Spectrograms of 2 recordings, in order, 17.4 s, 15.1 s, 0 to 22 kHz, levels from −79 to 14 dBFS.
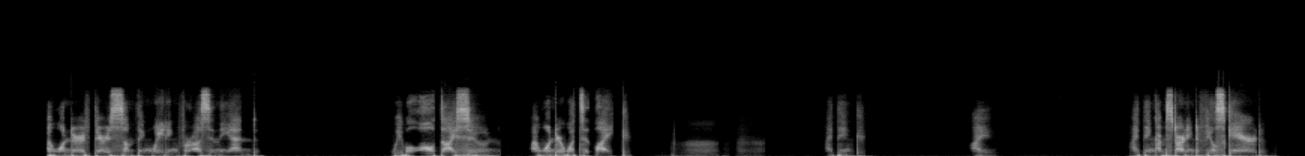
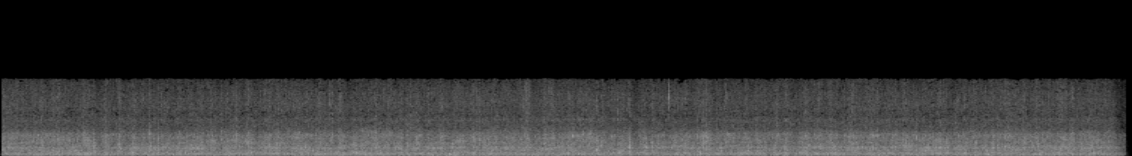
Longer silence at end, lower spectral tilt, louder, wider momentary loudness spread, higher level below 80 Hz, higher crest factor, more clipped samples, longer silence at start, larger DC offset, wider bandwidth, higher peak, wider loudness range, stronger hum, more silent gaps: first, 0.4 s vs 0.1 s; second, -1.5 dB/octave vs -3 dB/octave; first, -20 LUFS vs -24 LUFS; first, 16 LU vs 1 LU; first, -28 dBFS vs -62 dBFS; first, 22 dB vs 16 dB; neither; first, 0.65 s vs 0 s; neither; second, 10 kHz vs 11.5 kHz; first, -2 dBFS vs -10 dBFS; first, 18 LU vs 0 LU; neither; neither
